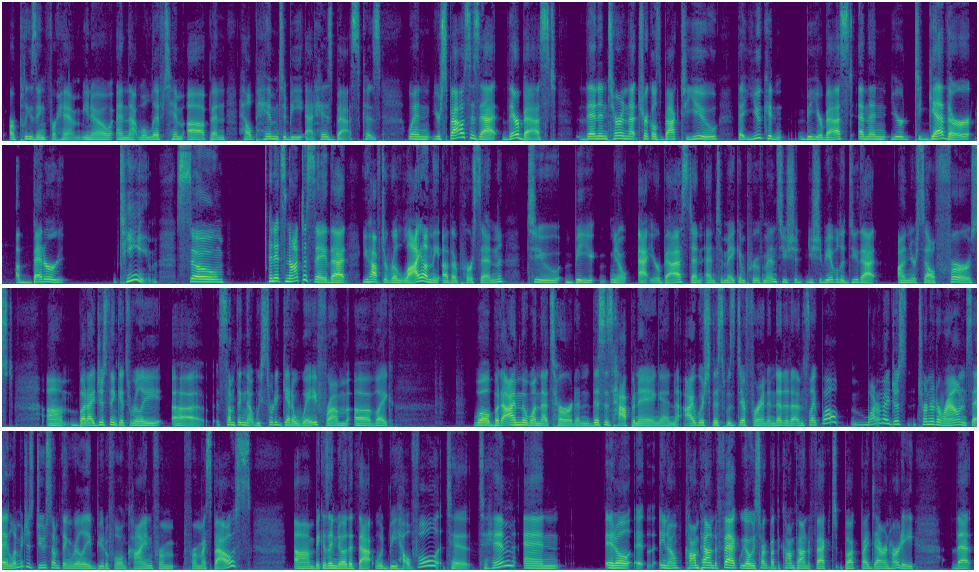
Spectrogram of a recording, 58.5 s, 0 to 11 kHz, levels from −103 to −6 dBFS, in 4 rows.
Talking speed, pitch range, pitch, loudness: 190 wpm, 150-185 Hz, 165 Hz, -30 LUFS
